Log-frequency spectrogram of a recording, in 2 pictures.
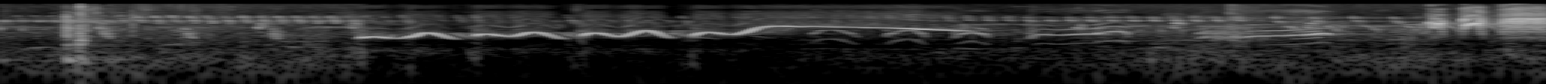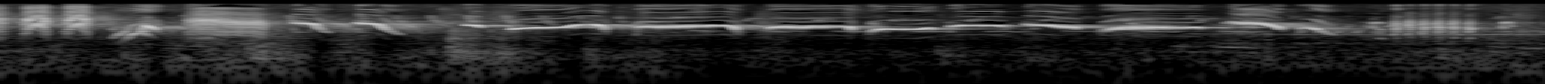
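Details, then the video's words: Wild-caught old Chinese hwamei singing: a wavering whistled trill climbing in pitch, brief pauses, then loud choppy phrases of repeated upslurred whistles. "Họa mi già rừng hót hay"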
